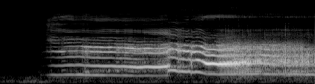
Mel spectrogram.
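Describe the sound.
A person's voice imitates the Howie scream, a stock movie scream: one long, loud, high-pitched wail that holds steady, then wavers and strains toward the end, with no other talk.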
